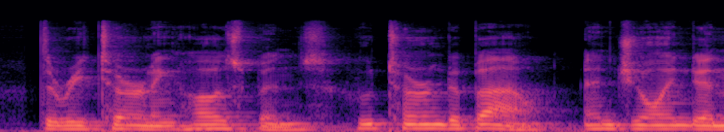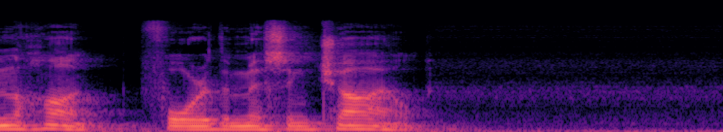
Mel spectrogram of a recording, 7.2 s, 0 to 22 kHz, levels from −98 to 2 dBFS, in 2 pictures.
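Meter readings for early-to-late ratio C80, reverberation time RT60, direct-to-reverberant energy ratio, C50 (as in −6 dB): 21.5 dB, 0.55 s, 11.0 dB, 17.0 dB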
